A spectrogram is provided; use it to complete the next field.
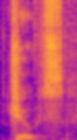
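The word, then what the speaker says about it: Guice: We even got a comment about that where Mark knows it's Darius Geis. I corrected him. He just likes calling him Darius Juice because it looks like juice. I'm not going to lie. You could say it like that. You could. And get away with it. And people wouldn't think that you're like crazy. It's just the silent U.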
